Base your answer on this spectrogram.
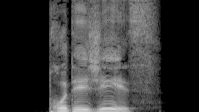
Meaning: plural of Protegé
- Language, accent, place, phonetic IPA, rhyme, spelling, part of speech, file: German, Germany, Berlin, [pʁoteˈʒeːs], -eːs, Protegés, noun, De-Protegés.ogg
